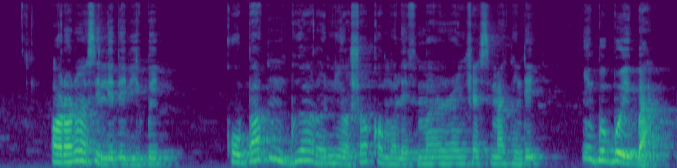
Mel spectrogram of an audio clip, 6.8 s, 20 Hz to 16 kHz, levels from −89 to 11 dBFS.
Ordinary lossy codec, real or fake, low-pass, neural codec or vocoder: AAC, 96 kbps; fake; 14.4 kHz; vocoder, 44.1 kHz, 128 mel bands every 256 samples, BigVGAN v2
